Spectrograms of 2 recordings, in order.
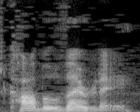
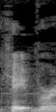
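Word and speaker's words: Cape Verde: the cape vert Islands I've seen them referred to as Cabo Verde is that how you say it the Cabo verd Islands but I know it is the cape verd Islands we call them Cape verd hurricanes for a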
